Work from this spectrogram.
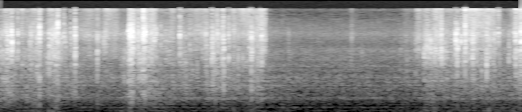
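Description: An empty printed kraft paper shopping bag with blue print is held up, waved and crinkled by hand, giving bright, dry crackling bursts with almost no low end. The crinkling stops for about a second and a half of near-silence, then picks up again.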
